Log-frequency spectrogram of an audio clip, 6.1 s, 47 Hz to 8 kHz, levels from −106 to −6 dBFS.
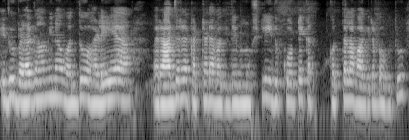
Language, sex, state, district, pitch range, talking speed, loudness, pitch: Kannada, female, Karnataka, Belgaum, 180-210 Hz, 95 wpm, -29 LUFS, 190 Hz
